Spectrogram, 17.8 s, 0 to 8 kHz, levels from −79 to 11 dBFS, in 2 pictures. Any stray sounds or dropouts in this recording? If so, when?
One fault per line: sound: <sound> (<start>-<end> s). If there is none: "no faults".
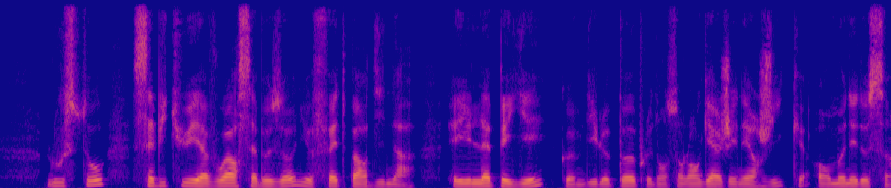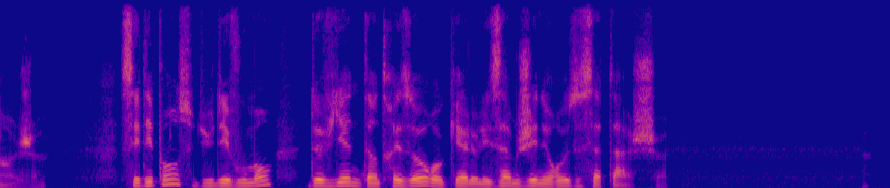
no faults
